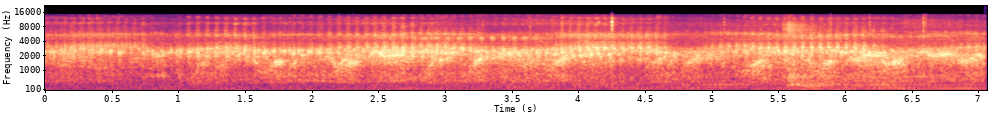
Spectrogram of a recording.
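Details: Frogs calling at the Tyre necropolis in Lebanon: a dense chorus of rapid, rattling croaks, layered and overlapping without pause, with brief higher chirps standing out now and then.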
